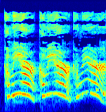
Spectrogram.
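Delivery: high, eager call across the yard; excited calling. Retold or imitated. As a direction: call her over, bursting with excitement. Mom calls daughter over excitedly.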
